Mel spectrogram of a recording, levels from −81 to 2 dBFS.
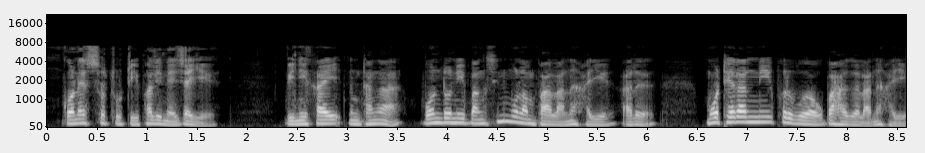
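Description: From the start the speech is band-limited, with nothing above about 6.9 kHz, and the codec damage is plainly audible: a dull, smeared sound with a warbling, fizzy edge on sibilants and held vowels. This is likely AAC compression at a low bitrate, around 24 kbps AAC-LC. The lowered cut-off and quantisation against a hearing model leave thin, patchy upper bands. What separates it from a plain low-pass filter is that grainy, shifting texture: a simple filter would sound muffled but clean.

At 0.63 to 0.65 s comes a pre-echo. For about 24 ms a short hiss leads into a sharp attack, and the attack itself sounds softened. The codec spread its quantisation noise across the whole transform block, so noise sized for the loud onset also filled the quiet moment just before it. Unlike a click or dropout, it is a brief smear of noise tied to an attack rather than a break in the sound.

From 2.64 s to the end there is channel delay, heard as comb filtering. 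One channel arrives roughly 4 samples late, about 0.07 ms, and summing the two to mono cancels shared content at evenly spaced frequencies, with the first notch near 7 kHz. That notch sits right at the codec's cut-off, so the change shows as an added dulling at the very top from 2.64 s on. Because it starts at a fixed point and stays steady, it is a fixed notch pattern rather than codec warble.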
